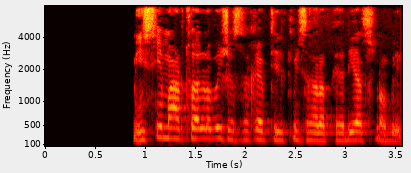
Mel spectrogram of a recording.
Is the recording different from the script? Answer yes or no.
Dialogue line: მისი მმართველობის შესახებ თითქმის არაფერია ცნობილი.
no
